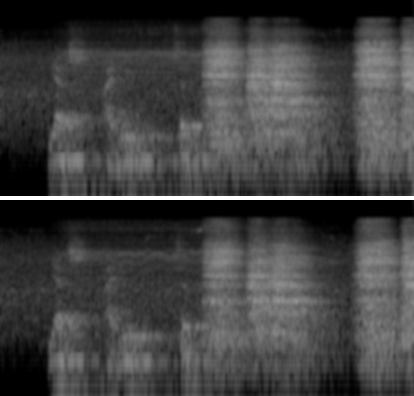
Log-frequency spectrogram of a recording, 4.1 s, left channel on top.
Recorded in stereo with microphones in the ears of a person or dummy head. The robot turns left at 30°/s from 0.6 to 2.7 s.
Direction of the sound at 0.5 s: 160° left.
